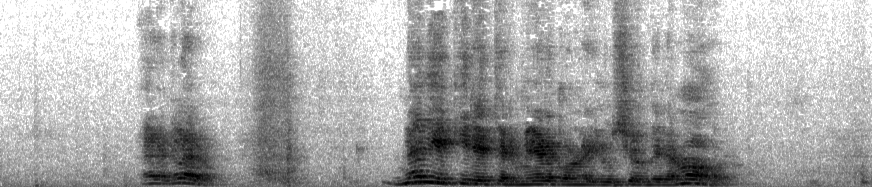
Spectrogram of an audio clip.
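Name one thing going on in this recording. An elderly man speaks calmly and deliberately into a microphone.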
